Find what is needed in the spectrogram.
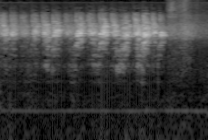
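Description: Marker tip scribbling back and forth on paper over a clipboard, colouring in a small square with several quick strokes a second; the scribbling stops shortly before the end.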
